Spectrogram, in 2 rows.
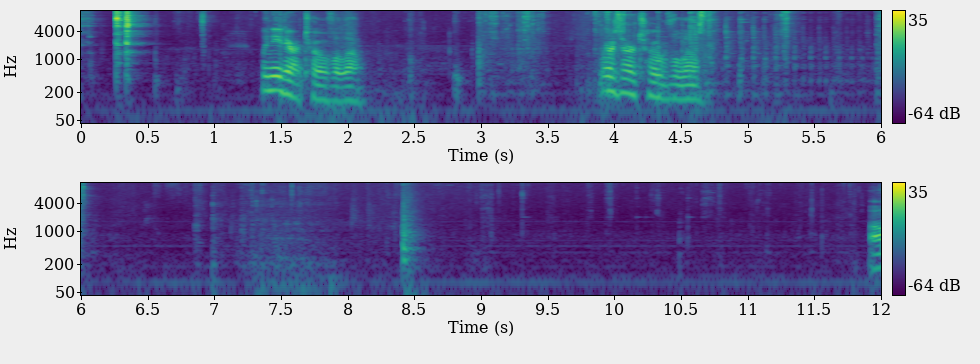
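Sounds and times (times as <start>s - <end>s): spatula scraping glass bowl: 9.3s - 11.1s.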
